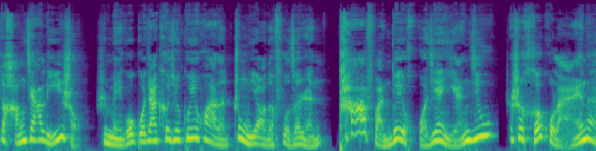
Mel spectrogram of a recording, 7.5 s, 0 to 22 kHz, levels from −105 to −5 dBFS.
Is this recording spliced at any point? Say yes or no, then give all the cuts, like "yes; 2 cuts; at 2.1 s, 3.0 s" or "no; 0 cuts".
yes; 2 cuts; at 4.1 s, 6.2 s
